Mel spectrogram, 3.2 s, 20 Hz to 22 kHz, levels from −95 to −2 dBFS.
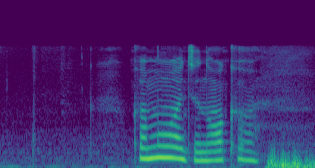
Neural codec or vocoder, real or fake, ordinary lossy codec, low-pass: none; real; none; 7.2 kHz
